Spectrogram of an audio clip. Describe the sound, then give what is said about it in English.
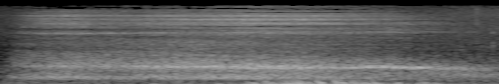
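A deep, clean breath drawn in and then exhaled as a breathing demonstration: one continuous airy rush with a low, rumbling breathiness, swelling toward the middle and easing off at the end. “we'll just do a clean breath, like. And then exhale.”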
